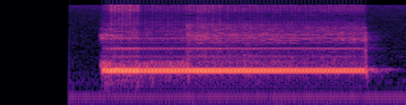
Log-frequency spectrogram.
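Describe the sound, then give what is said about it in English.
A steady single telephone tone sounds while calling a disconnected number. A short click comes first, then the tone holds for about two seconds with no talk. “I tried calling the number on Panhandle Slim's business card.”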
